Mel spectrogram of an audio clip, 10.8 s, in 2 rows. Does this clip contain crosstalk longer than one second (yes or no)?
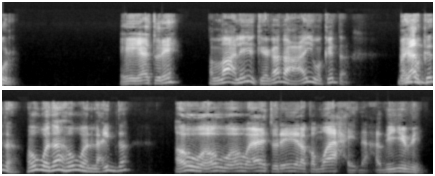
no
